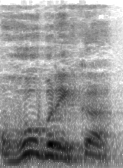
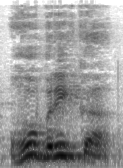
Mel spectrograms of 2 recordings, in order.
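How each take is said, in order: First: The stress falls on the first syllable. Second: The stress falls on the second syllable. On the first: The speaker calls it wrong. "muita gente pronuncia rúbrica, mas na verdade é uma silabada" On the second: The speaker calls it right. "a forma correta é rubrica"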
